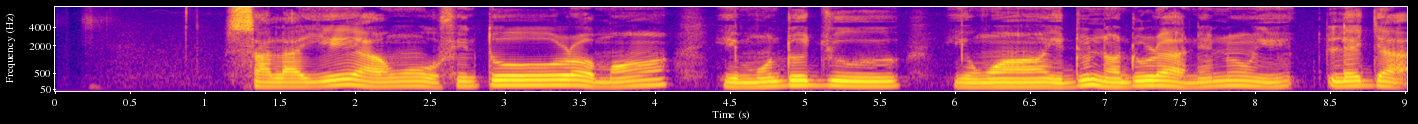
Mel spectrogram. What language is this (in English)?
Yoruba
